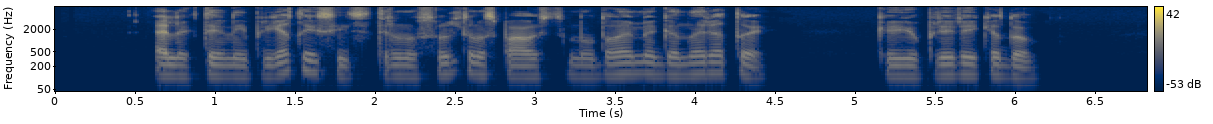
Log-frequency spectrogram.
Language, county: Lithuanian, Vilnius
